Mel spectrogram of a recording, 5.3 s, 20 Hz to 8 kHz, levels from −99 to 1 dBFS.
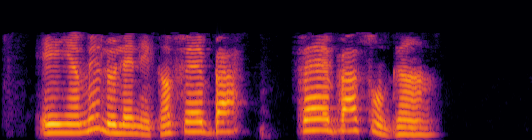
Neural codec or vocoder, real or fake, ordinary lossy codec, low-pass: none; real; AAC, 16 kbps; 7.2 kHz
